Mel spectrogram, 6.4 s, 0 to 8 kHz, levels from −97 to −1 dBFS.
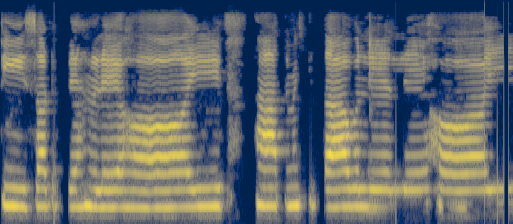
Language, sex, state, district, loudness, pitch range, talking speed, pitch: Hindi, female, Bihar, Sitamarhi, -15 LUFS, 230-245 Hz, 75 wpm, 235 Hz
